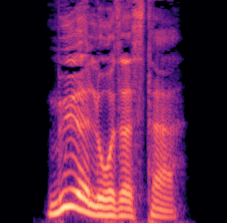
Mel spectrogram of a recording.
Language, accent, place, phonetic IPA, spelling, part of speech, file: German, Germany, Berlin, [ˈmyːəˌloːzəstɐ], mühelosester, adjective, De-mühelosester.ogg
- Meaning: inflection of mühelos: 1. strong/mixed nominative masculine singular superlative degree 2. strong genitive/dative feminine singular superlative degree 3. strong genitive plural superlative degree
